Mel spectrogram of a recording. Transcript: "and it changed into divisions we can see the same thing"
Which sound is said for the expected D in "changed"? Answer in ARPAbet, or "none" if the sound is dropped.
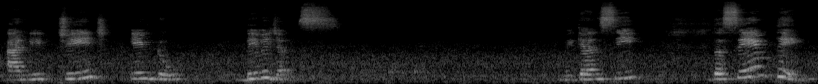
none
